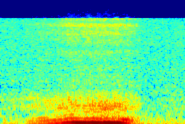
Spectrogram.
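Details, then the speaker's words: Recording of a sleeping adult man snoring: one low, rumbling, fluttering snore of about half a second, swelling and fading, likened to a purr; snoring. "sounds a bit like a dog at a window. Or a purr. It's like a purring sound. It is quite nice and purry."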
